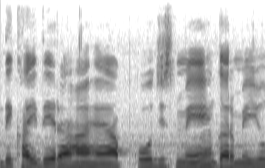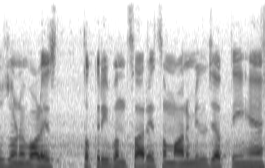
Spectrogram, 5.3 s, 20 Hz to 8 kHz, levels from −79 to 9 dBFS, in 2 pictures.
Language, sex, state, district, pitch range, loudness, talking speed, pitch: Hindi, female, Haryana, Jhajjar, 155-165 Hz, -14 LUFS, 180 wpm, 160 Hz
